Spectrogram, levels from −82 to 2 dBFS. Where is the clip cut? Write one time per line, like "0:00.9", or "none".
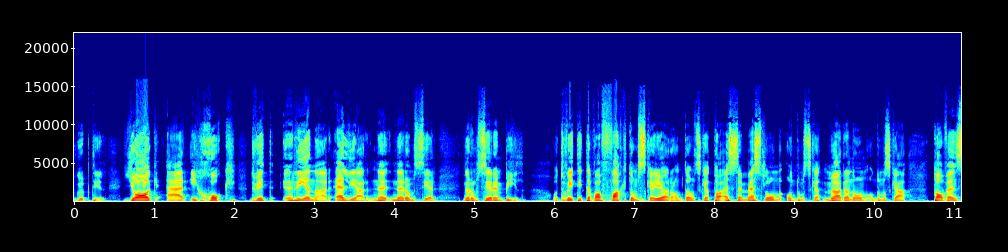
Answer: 0:02.1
